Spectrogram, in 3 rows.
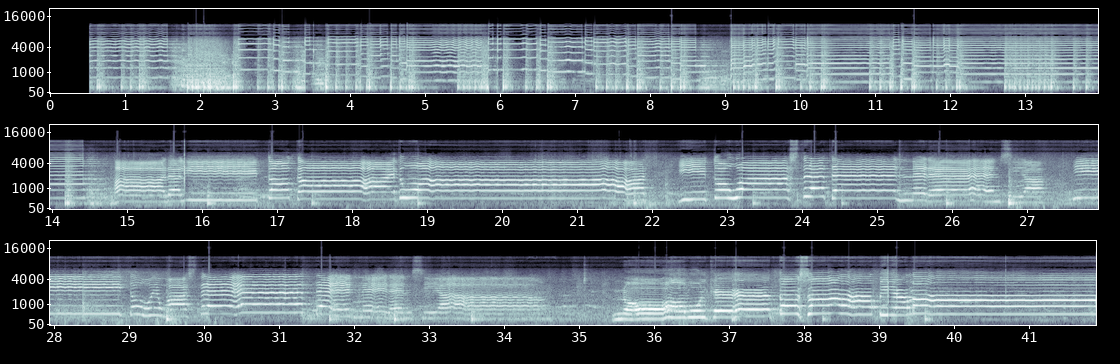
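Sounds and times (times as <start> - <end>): shawm and drum playing: 0.5 - 41.9.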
